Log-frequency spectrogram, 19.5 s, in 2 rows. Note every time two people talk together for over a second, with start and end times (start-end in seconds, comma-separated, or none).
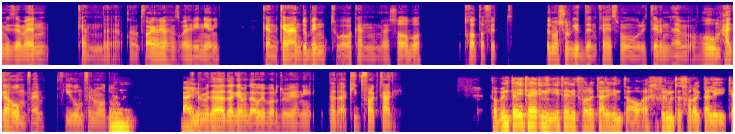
none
